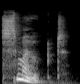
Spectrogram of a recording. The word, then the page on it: smoked: British English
